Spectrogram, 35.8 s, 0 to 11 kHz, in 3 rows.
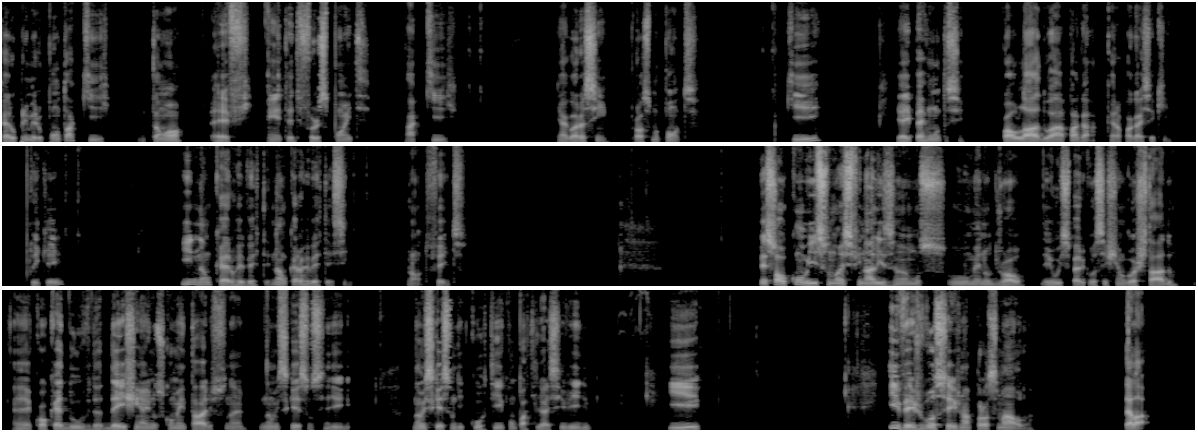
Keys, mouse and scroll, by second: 2.0 f, 2.5 KP_Enter, 4.6 click, 7.5 click, 12.4 click, 15.3 click.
